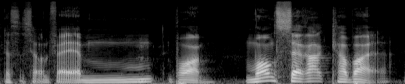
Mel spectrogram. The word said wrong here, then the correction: Montserrat Caballé: Nein. – Caballé. – Caballé. Bitte nochmal als Ganzes zum Reinschneiden. – Montserrat Caballé.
